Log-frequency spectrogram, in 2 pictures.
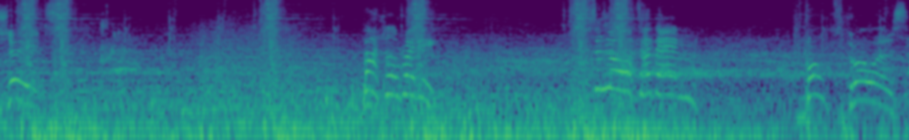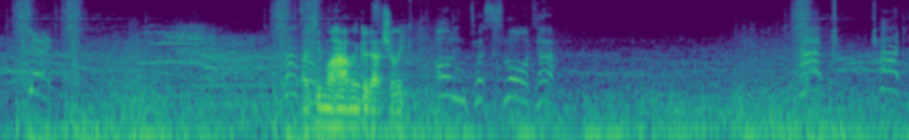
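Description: Weapons clash and clang in a distant battle.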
